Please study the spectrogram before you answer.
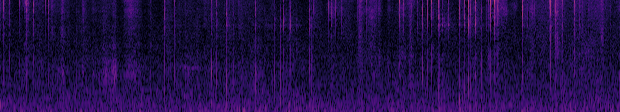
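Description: A small whole brown chicken eggshell is held in the hands while long nails tap and scratch across it. Quiet, rapid, bright clicks and dry scratching sounds come in quick irregular bursts, getting busier toward the end.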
